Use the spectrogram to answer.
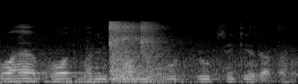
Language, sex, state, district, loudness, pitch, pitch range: Hindi, male, Bihar, Sitamarhi, -27 LUFS, 130 Hz, 120-130 Hz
